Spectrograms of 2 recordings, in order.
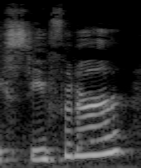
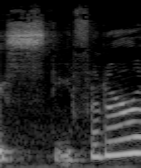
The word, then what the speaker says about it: Stiefvater: me to pronounce it the correct way, which is the American way, and not actually the traditionally correct way, which is the German way.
